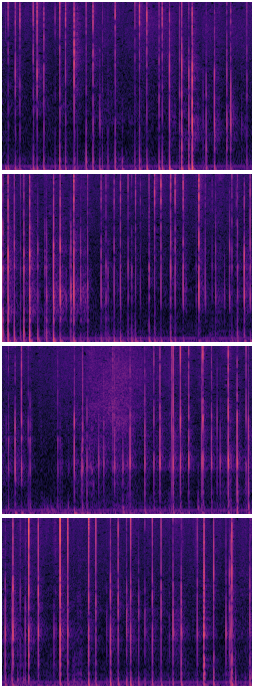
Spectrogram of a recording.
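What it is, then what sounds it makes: Suede high-heel shoe tapped and scratched. Long nails tap and scratch the suede upper and the sole of a red suede stiletto pump held up close to the mic. Rapid, dense clicks and soft scratching run continuously for the whole clip over a low steady hum.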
